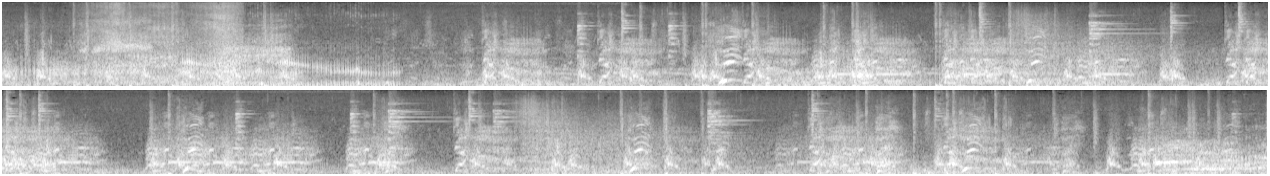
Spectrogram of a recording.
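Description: Swords swing and strike in a fight.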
